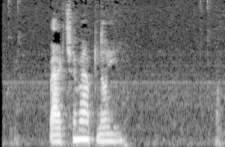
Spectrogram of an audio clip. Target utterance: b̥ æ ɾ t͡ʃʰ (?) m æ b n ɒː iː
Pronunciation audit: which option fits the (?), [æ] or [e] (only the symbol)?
e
